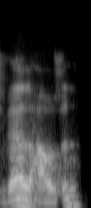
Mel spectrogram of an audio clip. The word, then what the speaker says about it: Wellhausen: The theory was put forth by a guy named Julius Wellhausen, spelled Julius Wellhausen if you're looking at it from an English lens, but in German it's Julius Wellhausen, who was at Tübingen in Germany.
